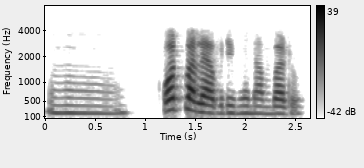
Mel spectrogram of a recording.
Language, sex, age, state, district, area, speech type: Assamese, female, 45-60, Assam, Dibrugarh, rural, conversation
